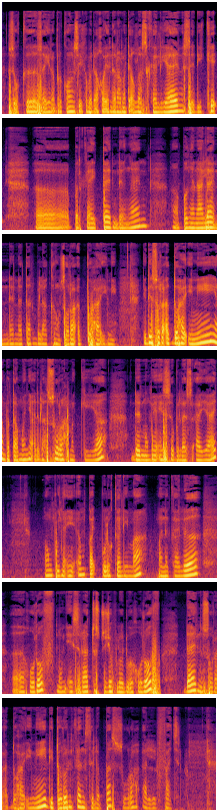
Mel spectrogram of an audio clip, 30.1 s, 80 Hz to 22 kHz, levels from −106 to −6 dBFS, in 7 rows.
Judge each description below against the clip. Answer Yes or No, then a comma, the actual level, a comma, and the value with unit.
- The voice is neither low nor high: Yes, medium, 170 Hz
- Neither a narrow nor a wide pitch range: No, narrow, 2.3 semitones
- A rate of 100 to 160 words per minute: Yes, average, 105 wpm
